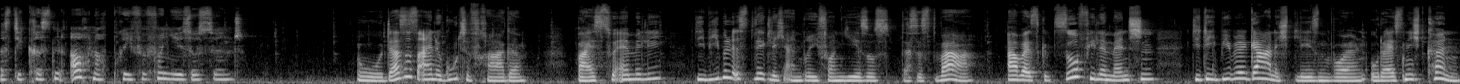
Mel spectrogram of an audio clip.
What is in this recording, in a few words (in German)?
Hoerspiel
